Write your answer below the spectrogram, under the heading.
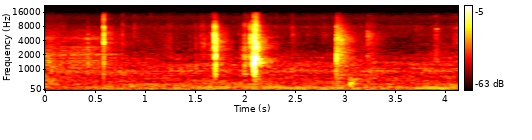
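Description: A few short, sharp clicks and light knocks, the loudest about two seconds in, as the parts of a restored bottle jack are picked up and handled on a wooden workbench.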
